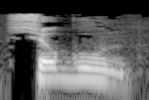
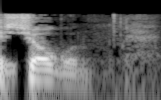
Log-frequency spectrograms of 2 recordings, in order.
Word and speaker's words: Сёгун: Конечно, большинство из тех, кто про него хоть что-то знал, знакомы с романом Джеймса Клавелла «Сёгун» или «Сёгун». Нет у них прямого ударения. И то, и то правильно.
